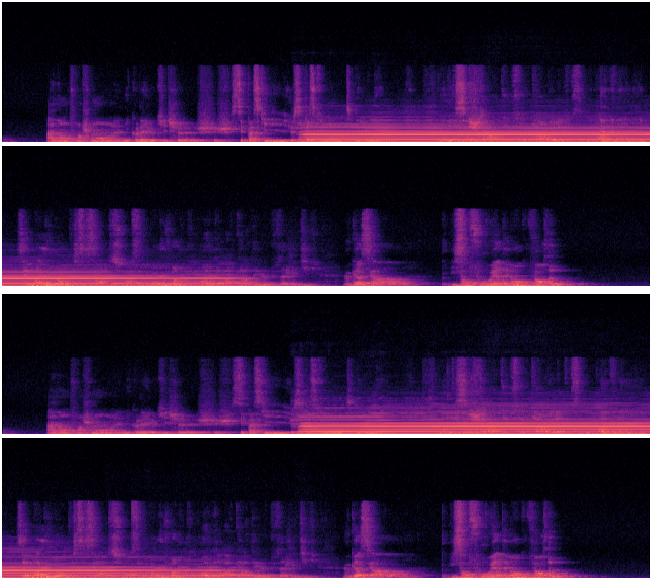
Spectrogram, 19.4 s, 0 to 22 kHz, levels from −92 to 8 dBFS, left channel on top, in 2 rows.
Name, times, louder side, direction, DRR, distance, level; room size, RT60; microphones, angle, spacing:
voice 1, 0.7-6.2 6.5-7.2 8.8-9.7, left 1 dB, 30° left, 0 dB, 0.4 m, -29 dB
Wind instrument woodwind instrument, 4.3-13.9, equal, 35° right, 0.4 m, -24 dB
voice 2, 6.3-9.6 10.0-14.4 14.8-15.8 16.4-18.0, right 1 dB, 90° right, -5 dB, 0.8 m, -28 dB
2.6 x 2.0 x 2.7 m, 0.97 s
head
